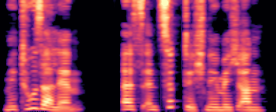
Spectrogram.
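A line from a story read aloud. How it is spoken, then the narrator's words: Dry remark. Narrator (German): bemerkte Sig trocken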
